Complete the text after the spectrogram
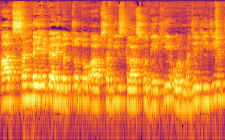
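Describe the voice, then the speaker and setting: A man's voice: sits high, steady tone, normal speed. A man teaching English grammar, calling his viewers dear children and answering his own questions as he goes. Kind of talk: classroom lesson to students. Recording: very echoey room, voice from far off.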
